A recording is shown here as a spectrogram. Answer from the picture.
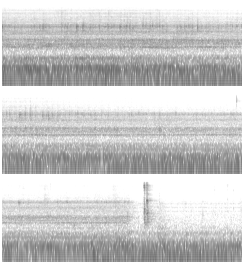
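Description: Electric motor of a BFT Kustos gate operator driving its carriage along the threaded screw, a steady mechanical whir with a hum, during the control board's auto-set learning run. About nine seconds in there is a click and most of the whir stops.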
